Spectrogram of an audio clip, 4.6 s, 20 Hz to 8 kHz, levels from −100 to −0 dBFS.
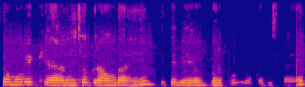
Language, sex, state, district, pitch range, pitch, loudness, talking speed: Marathi, female, Maharashtra, Aurangabad, 205-240 Hz, 220 Hz, -25 LUFS, 120 wpm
